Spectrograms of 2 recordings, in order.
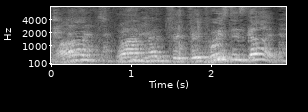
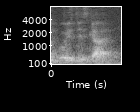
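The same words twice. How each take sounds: First: High, loud incredulous exclamations in French-flavored English; American listeners stunned, high and loud; mock astonishment. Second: Said in the usual way. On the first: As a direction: play shocked listeners hearing the French guy. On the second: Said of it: "No, it was not".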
